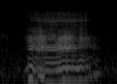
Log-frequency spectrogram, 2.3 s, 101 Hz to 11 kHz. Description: Unbelievable...... A 3 years old can snore this loud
